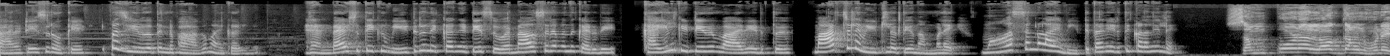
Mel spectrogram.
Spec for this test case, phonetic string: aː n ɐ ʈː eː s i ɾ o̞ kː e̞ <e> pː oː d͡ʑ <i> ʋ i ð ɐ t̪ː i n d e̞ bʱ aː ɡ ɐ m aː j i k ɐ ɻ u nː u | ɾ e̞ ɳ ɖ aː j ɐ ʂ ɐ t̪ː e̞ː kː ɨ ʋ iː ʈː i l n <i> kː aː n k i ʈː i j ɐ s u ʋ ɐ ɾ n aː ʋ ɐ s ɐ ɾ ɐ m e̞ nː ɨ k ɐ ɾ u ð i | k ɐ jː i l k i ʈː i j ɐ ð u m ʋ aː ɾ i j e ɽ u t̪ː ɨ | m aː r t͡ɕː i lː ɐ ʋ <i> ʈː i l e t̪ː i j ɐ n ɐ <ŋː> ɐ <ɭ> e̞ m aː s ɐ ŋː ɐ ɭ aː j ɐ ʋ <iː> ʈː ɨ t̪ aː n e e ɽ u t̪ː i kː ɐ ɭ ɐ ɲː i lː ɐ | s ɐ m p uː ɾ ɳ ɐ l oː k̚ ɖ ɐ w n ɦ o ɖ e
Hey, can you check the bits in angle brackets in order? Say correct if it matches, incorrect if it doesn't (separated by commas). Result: incorrect, incorrect, correct, incorrect, incorrect, correct, correct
